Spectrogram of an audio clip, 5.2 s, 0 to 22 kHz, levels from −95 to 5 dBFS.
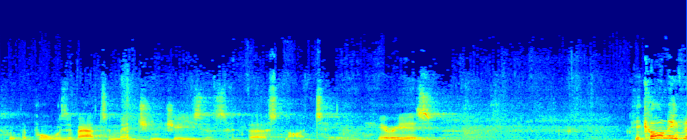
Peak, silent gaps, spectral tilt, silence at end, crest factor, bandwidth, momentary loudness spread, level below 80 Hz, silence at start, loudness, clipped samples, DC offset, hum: -4 dBFS; none; -4 dB/octave; 0 s; 24 dB; 15 kHz; 20 LU; -60 dBFS; 0 s; -28 LUFS; under 0.1%; under 0.1%; none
